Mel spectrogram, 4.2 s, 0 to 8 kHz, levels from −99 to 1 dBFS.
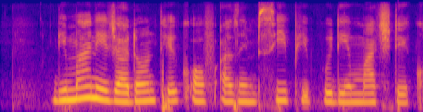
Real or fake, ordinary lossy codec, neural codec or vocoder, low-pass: real; AAC, 48 kbps; none; 7.2 kHz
